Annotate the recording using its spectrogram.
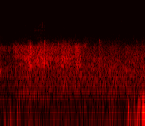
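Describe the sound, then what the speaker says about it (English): A modest burst of applause, steady clapping from a small group at moderate distance at a live summit event in Miami, fading slightly toward the end. "Give me a round of applause for that."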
